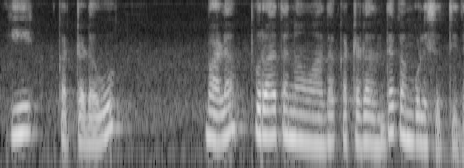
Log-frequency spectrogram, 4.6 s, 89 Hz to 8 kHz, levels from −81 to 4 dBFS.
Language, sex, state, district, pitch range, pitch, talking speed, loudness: Kannada, female, Karnataka, Bangalore, 180-220 Hz, 200 Hz, 75 wpm, -17 LUFS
